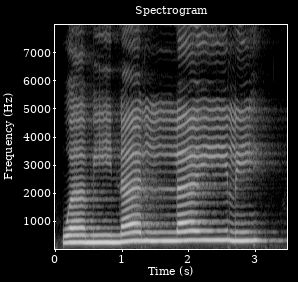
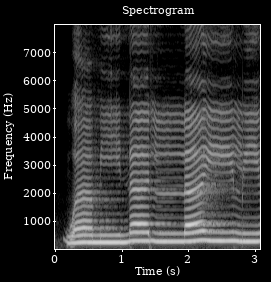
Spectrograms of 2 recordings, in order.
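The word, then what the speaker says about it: وَمِنَ اللَّيْلِ: Wa minal laili. Lai hukumnya huruf lin sebab ya sukun sebelumnya baris fathah. Dibacanya lembut atau lunak. Wa minal laili fasabbihhu wa'id.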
